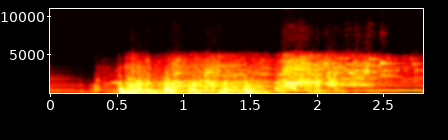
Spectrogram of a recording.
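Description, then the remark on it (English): A serving cart loaded with dishes is shoved into a wall: a loud crash of dishes and glass smashing, with a sustained cascade of clattering, clinking shards rattling for a few seconds after the initial impact. “Then my elbow bunched an object beside me, a serving cart loaded with dishes. I push it a few inches. The wheels don't make any noise. I give it a shove towards the wall and wait.”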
